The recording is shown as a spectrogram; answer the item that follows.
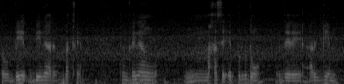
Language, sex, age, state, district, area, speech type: Bodo, male, 30-45, Assam, Goalpara, rural, spontaneous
